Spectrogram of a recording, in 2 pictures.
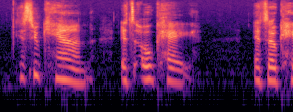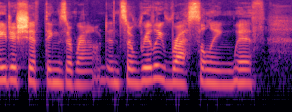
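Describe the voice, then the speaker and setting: The recording is very clean, with a silent background. A woman speaks at a moderate pace in a flat, monotone way. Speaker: astrologer. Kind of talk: astrology reading monologue. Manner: casual, filler-heavy.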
